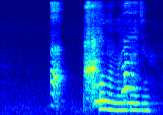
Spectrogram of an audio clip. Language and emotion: Russian, neutral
